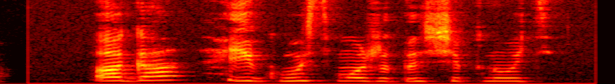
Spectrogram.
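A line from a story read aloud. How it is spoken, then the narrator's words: Laughing. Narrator (Russian): засмеялась Муся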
